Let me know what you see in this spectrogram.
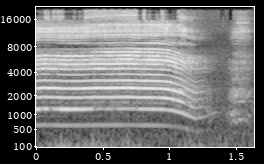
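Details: Baby crying because he is stopped from pouring his feeder-bottle milk onto the bed and refuses to drink it: a single loud, sustained, high-pitched wail that drops in pitch at the end.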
